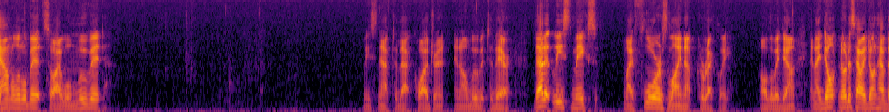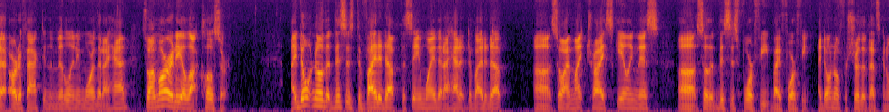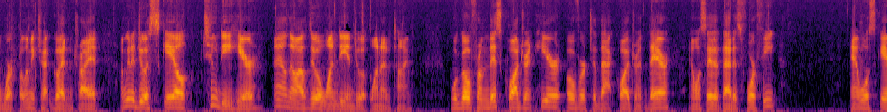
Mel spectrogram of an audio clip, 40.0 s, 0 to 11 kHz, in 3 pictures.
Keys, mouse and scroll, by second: 0.0-1.1 typing, 2.2 typing, 3.9 right click, 4.6-5.0 scroll, 5.9 click, 7.2 click, 7.7 middle click, 7.8 middle click, 9.8 scroll, 11.9 right click, 16.0 right click, 17.5 right click, 17.8 scroll, 21.5-22.5 scroll, 22.5 scroll, 23.0 scroll up 5, 26.6-27.6 typing, 28.9-32.2 typing, 38.1 Return, 38.1 click, 39.5 right click.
